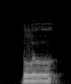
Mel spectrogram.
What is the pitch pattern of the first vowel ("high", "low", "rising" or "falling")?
rising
